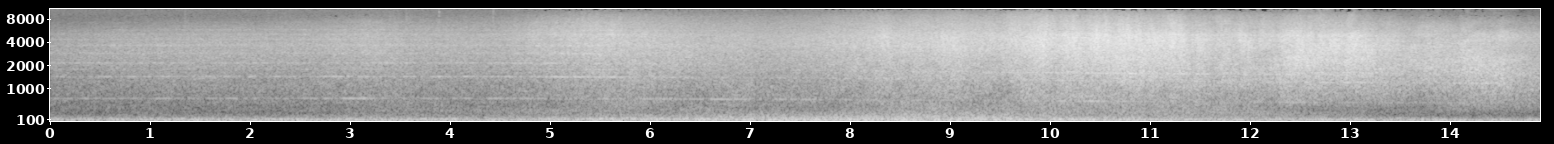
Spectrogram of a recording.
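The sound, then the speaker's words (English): An Air Canada passenger jet, Flight 829 to Toronto, roars down the runway at Copenhagen airport on takeoff, heard from the Flyvergrillen restaurant about 100 meters away; a loud, steady rumble with a rising hiss of engine noise that swells toward the middle and stays strong throughout. “That's the sound of Air Canada Flight 829 departing for Toronto eight minutes behind schedule.”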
